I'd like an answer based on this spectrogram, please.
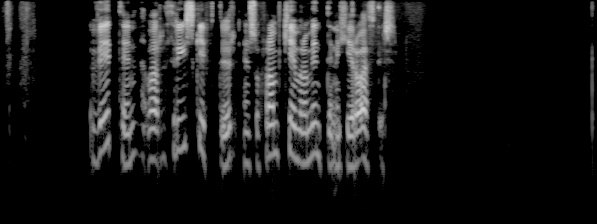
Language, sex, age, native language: Icelandic, female, 40-49, Icelandic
